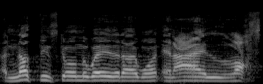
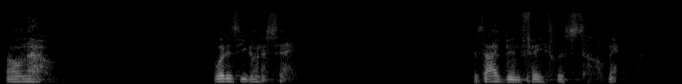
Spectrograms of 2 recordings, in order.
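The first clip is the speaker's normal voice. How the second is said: whispered, near silent admission; whispered confession; 6 semitones lower, 12 dB quieter than usual. Real, not acted. Preacher confesses his failures to the congregation, whispering. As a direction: breathe it out as a whisper.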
